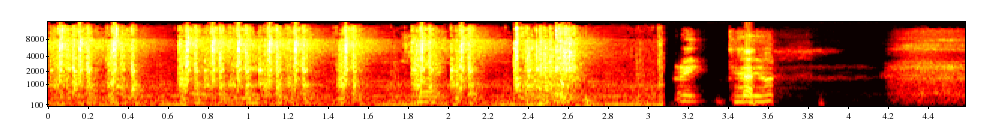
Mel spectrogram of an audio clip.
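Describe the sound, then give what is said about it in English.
Rapid, steady clacking of keys on a keyboard as someone types up a list, loud, running for about three seconds before trailing off into a few scattered final taps. “I'm just typing this up for the list.”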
